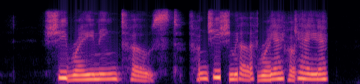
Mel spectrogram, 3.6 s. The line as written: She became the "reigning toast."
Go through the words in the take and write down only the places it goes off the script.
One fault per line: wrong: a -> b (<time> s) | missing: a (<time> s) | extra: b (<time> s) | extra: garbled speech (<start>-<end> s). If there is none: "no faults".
missing: became the (0.7 s)
extra: garbled speech (1.9-3.3 s)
